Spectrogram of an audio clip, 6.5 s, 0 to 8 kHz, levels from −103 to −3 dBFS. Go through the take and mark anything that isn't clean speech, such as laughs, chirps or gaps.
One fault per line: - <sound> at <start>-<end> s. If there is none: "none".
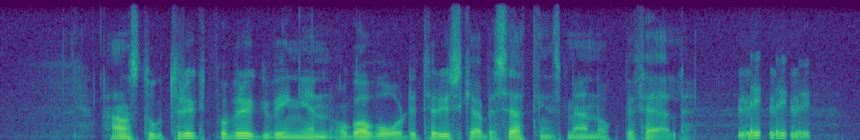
- laugh at 5.5-6.1 s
